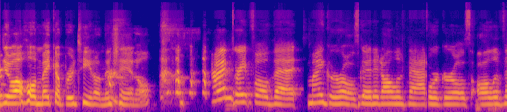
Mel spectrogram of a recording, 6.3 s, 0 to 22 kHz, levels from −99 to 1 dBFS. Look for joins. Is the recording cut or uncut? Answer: cut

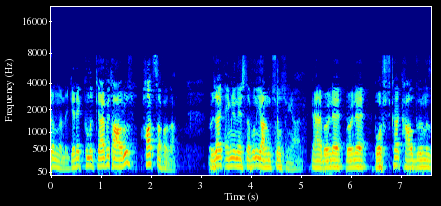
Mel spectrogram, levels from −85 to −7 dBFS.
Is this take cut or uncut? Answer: cut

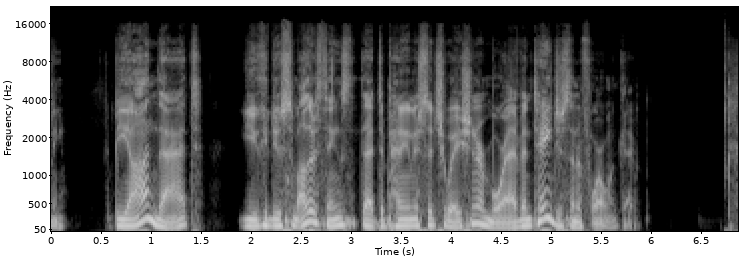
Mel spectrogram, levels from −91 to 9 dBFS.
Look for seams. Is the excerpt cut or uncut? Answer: uncut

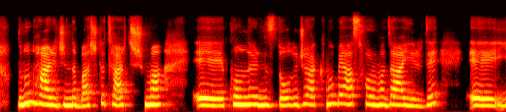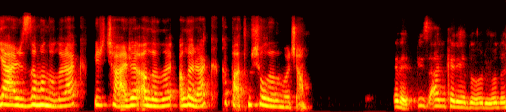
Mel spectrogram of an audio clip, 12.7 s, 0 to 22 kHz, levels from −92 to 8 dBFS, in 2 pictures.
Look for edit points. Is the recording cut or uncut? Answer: uncut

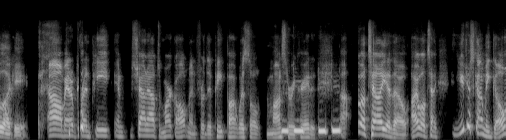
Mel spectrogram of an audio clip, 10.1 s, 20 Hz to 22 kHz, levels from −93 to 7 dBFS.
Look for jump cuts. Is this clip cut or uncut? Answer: cut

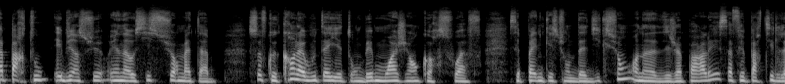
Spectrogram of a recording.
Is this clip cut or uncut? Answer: uncut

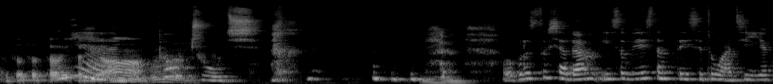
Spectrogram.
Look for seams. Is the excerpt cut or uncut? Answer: uncut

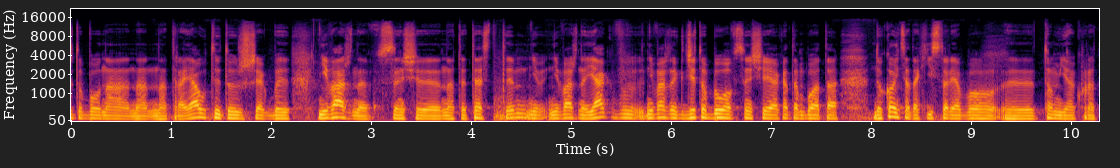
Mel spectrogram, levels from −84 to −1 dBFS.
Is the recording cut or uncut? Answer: cut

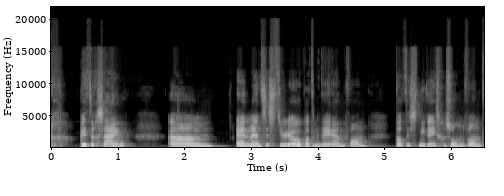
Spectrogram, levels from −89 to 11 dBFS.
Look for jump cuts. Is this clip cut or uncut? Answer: cut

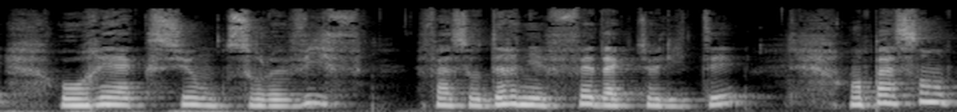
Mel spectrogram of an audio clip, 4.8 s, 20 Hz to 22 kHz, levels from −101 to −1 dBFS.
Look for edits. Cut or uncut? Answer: uncut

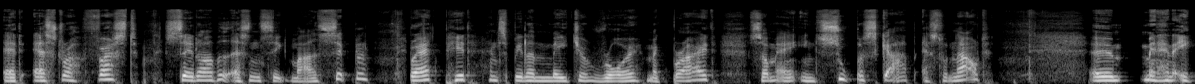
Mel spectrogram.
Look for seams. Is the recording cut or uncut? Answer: cut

